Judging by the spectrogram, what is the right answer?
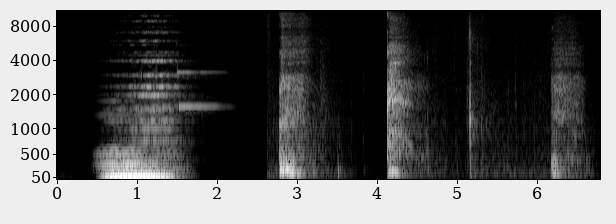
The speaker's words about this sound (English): Just doing some throat clearing exercises, were you?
